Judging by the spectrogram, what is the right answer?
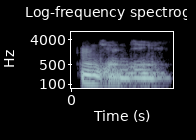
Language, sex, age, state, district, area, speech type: Punjabi, male, 18-30, Punjab, Fazilka, rural, conversation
